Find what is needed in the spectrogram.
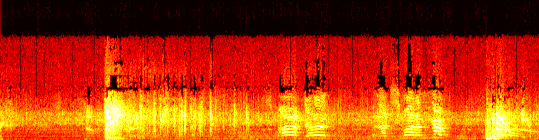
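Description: Radio-drama sound effects of a gunfight in the rain: a single gunshot about two seconds in, dying away with an echo, over a steady rain hiss. Short voice-like cries come in the middle, and near the end a second shot sounds, followed by a ricochet whine falling in pitch.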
